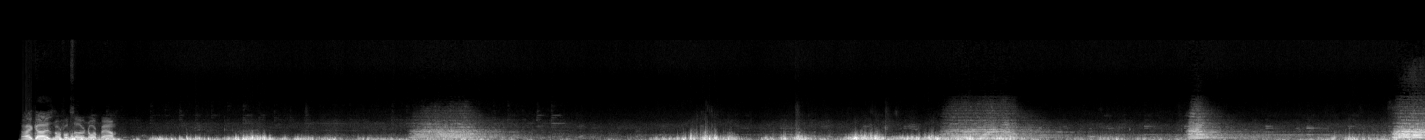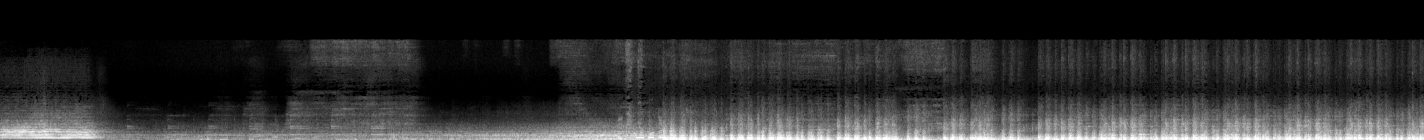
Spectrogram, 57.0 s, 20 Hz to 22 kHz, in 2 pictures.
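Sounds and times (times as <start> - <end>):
rumble of approaching locomotives: 0.4 - 56.9
locomotive air horn blasts: 8.2 - 10.6, 18.8 - 21.2, 23.7 - 25.2, 27.8 - 30.9, 34.7 - 41.7.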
